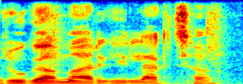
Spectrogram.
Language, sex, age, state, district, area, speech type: Nepali, male, 45-60, West Bengal, Kalimpong, rural, spontaneous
